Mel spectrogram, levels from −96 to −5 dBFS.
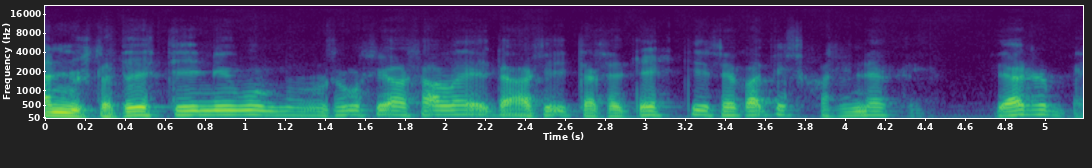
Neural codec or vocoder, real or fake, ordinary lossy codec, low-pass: codec, 44.1 kHz, 7.8 kbps, DAC; fake; none; 19.8 kHz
